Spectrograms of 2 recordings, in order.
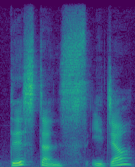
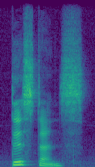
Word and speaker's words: distance: 이 단어를 발음하실 때 유의하셔야 될 점은 S의 바로 뒤에 T가 와서 이 T가 미국식 발음으로는 좀 된소리처럼 발음이 난다라는 부분이었죠. 요것도 한번 발음해 볼까요? distance.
